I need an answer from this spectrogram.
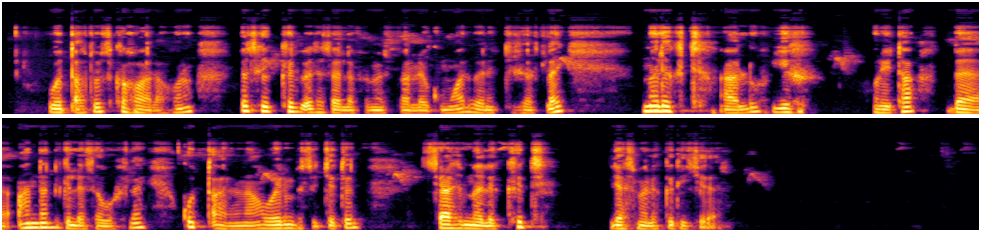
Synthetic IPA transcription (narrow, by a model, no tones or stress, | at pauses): wɔt̪ʼːat̪ʰo̞t͡ʃːkʰəɦalahonəwb̥ət̪ʰɨkʰɨkːɨɾbət̪ʰəsəlːəfəməsbaɾlajkʼumwalbəɨnɨt͡ʃʰɨʃəɾt̪laj | məlɨkt̪alːujɪhhune̞t̪ʰabəʔand̪and̪ɡɨlːəsəβo̞t͡ʃːlajkʼut̪ʼːanɨnːawɔjɪmbəsɨt͡ʃʼːɪt̪ʰɨnsijasməlkʰːɨt̪ | lijasmələkːɨt̪jɪt͡ʃɪla̰l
